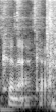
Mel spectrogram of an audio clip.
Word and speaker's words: Kinneuchar: People who know and are from it, it's pronounced Kinneuchar. Kinneuchar.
